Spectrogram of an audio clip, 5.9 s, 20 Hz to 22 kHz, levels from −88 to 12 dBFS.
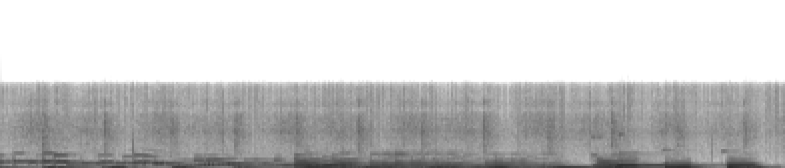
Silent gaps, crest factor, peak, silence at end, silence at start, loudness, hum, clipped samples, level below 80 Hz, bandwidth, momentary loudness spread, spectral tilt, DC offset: none; 14 dB; -2 dBFS; 0 s; 0 s; -17 LUFS; none; under 0.1%; -26 dBFS; 11.5 kHz; 6 LU; -6.5 dB/octave; under 0.1%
